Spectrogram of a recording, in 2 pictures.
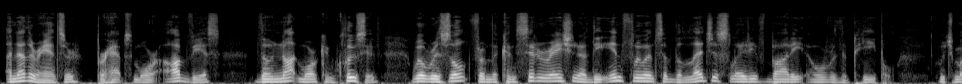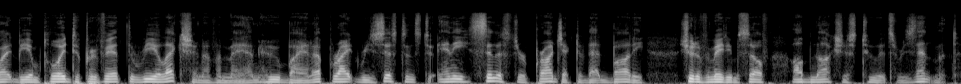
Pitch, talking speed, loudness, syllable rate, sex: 115 Hz, 170 wpm, -19 LUFS, 5.5 syllables/s, male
